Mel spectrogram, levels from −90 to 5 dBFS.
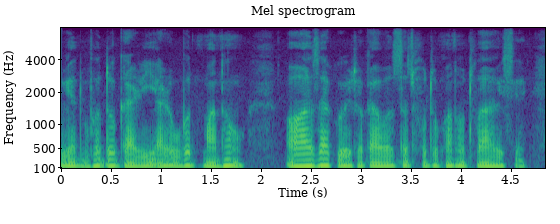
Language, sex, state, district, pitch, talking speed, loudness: Assamese, male, Assam, Sonitpur, 115 Hz, 185 wpm, -19 LUFS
